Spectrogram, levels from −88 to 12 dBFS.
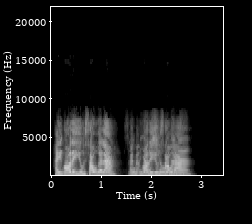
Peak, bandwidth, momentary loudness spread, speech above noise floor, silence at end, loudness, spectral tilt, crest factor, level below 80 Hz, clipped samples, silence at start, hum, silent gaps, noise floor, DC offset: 0 dBFS; 8.8 kHz; 13 LU; over 72 dB; 0.7 s; -18 LUFS; -1.5 dB/octave; 20 dB; -78 dBFS; under 0.1%; 0.05 s; none; none; under -90 dBFS; under 0.1%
